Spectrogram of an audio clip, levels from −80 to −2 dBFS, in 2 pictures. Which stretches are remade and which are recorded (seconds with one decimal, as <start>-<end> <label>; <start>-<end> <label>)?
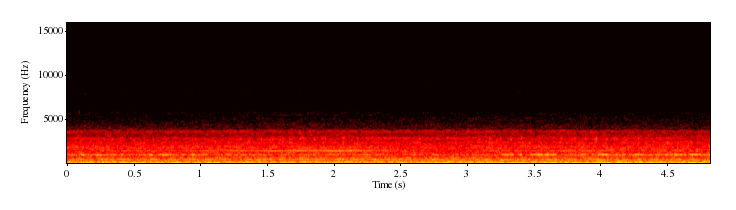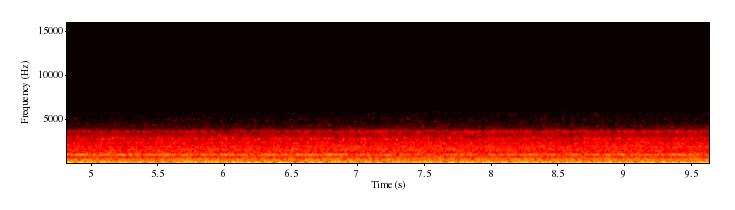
0.0-9.6 recorded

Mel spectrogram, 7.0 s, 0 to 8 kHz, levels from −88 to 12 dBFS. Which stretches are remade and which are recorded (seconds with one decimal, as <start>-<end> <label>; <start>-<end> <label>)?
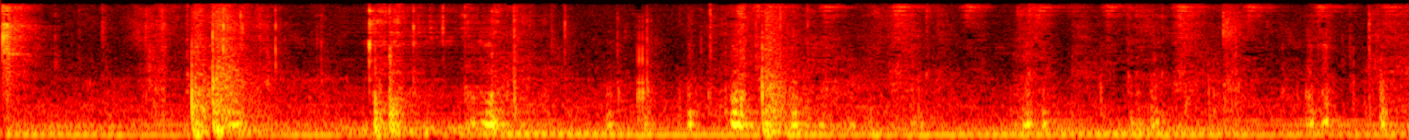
0.0-1.7 recorded; 1.7-2.5 remade; 2.5-7.0 recorded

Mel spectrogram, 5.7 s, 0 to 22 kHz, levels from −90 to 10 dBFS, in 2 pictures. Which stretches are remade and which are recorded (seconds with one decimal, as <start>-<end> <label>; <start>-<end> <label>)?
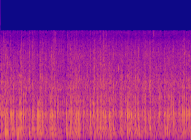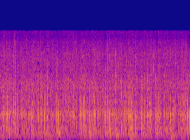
0.0-0.9 recorded; 0.9-1.9 remade; 1.9-5.7 recorded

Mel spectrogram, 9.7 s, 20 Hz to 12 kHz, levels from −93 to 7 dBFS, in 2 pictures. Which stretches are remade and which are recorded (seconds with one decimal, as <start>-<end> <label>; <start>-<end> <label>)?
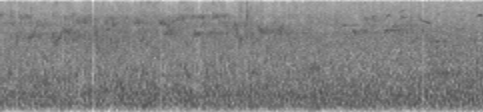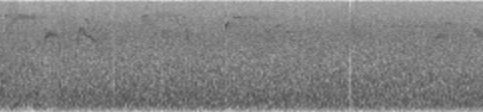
0.0-3.4 remade; 3.4-4.9 recorded; 4.9-5.5 remade; 5.5-9.7 recorded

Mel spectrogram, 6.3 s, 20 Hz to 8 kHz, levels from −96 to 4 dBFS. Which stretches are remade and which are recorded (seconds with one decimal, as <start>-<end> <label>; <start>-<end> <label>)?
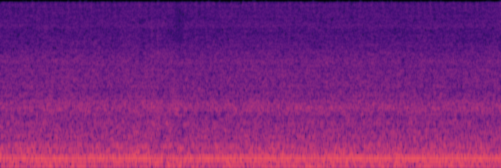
0.0-1.7 recorded; 1.7-2.3 remade; 2.3-6.3 recorded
